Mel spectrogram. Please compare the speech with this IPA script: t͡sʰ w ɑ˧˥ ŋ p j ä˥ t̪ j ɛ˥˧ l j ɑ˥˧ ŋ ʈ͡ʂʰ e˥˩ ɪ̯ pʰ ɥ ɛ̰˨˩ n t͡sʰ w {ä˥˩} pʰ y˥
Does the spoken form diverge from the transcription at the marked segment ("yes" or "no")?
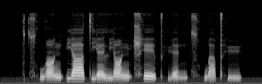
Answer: no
